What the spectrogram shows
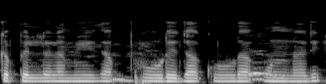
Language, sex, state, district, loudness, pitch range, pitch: Telugu, male, Telangana, Mahabubabad, -16 LUFS, 145-155 Hz, 150 Hz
